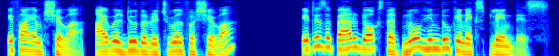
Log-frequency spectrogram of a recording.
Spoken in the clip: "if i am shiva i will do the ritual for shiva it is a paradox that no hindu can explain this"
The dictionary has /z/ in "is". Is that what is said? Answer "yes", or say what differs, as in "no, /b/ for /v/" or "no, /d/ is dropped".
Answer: yes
